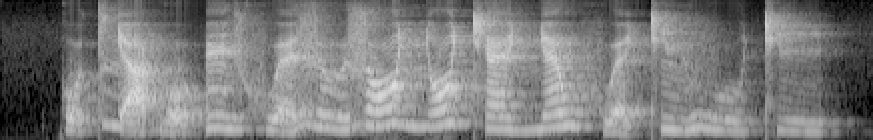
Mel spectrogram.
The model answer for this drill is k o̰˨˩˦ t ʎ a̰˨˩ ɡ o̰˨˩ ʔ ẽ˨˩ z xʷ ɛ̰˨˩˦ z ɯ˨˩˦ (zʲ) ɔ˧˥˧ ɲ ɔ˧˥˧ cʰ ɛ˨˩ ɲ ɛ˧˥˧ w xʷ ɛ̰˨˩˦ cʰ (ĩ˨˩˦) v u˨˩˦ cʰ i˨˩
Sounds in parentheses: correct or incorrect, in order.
incorrect, correct

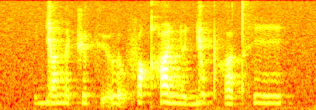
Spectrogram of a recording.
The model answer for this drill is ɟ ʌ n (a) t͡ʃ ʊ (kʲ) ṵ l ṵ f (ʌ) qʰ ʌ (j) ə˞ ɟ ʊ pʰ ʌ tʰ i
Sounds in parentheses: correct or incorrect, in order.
incorrect, correct, correct, incorrect

